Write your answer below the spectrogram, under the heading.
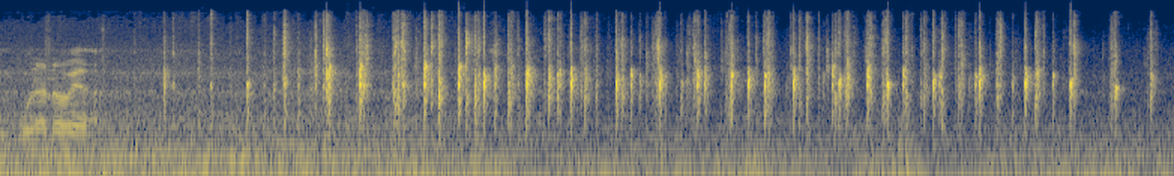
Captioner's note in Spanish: aplausos de los pasajeros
